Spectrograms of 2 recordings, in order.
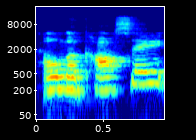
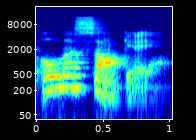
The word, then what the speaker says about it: omakase: I've gotten tens of thousands of views on a video when I mispronounced omakase and I said omasake.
